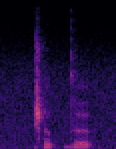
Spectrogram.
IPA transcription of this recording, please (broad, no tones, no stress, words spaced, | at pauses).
ǁəpd̪ə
